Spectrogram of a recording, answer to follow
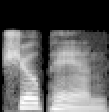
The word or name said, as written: Chopin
